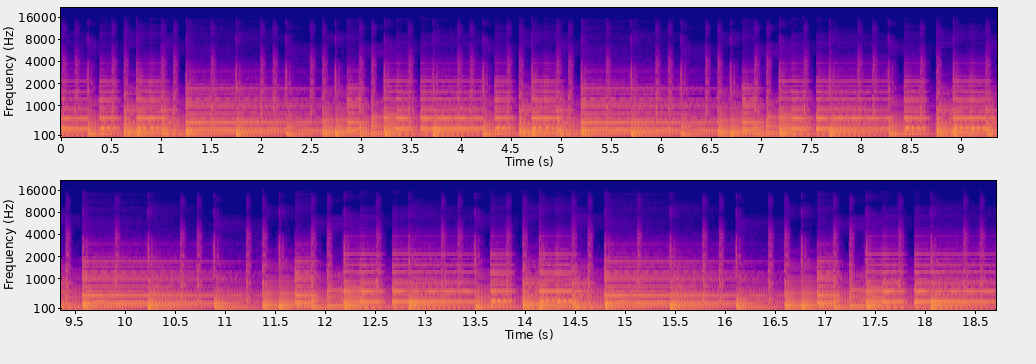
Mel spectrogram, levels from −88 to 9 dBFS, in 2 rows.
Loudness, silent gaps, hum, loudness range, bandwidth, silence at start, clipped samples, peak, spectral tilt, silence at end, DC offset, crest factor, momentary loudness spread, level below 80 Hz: -22 LUFS; none; none; 2 LU; 12.5 kHz; 0 s; under 0.1%; -6 dBFS; -9 dB/octave; 0 s; under 0.1%; 14 dB; 4 LU; -38 dBFS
